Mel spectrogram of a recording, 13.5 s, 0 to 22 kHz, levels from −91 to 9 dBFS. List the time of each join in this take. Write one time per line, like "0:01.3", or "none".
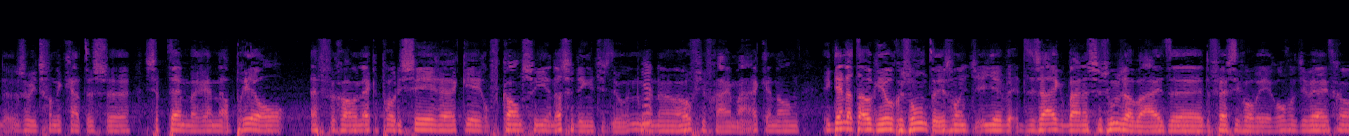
0:01.4
0:08.1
